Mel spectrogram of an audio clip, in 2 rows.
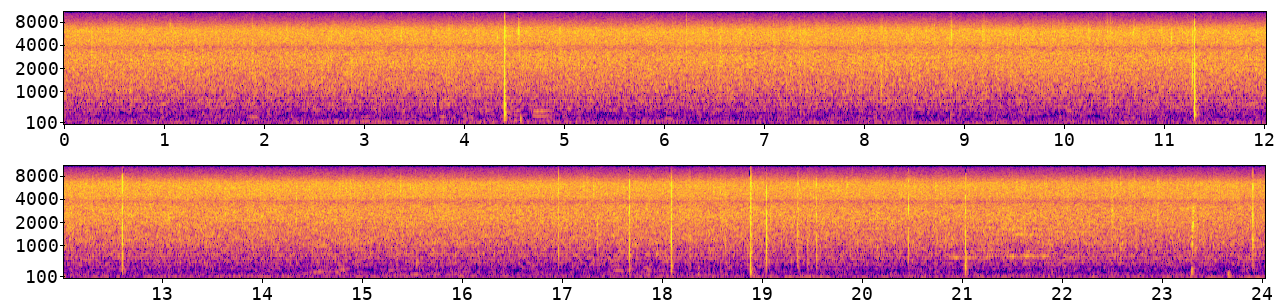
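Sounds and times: rain hissing on foliage: 0.0s - 24.0s.

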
